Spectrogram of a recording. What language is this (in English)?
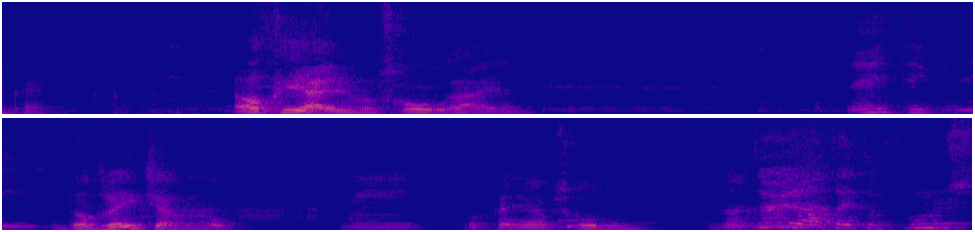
Dutch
